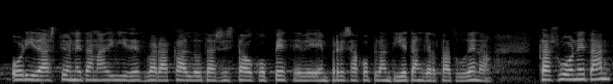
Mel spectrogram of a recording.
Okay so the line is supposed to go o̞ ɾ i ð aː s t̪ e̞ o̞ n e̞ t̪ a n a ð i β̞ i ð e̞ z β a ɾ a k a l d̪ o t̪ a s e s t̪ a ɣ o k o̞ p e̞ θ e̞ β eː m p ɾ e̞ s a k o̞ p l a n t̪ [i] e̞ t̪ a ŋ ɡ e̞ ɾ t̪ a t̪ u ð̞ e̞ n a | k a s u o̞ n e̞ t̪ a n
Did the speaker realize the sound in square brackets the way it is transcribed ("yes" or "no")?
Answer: yes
